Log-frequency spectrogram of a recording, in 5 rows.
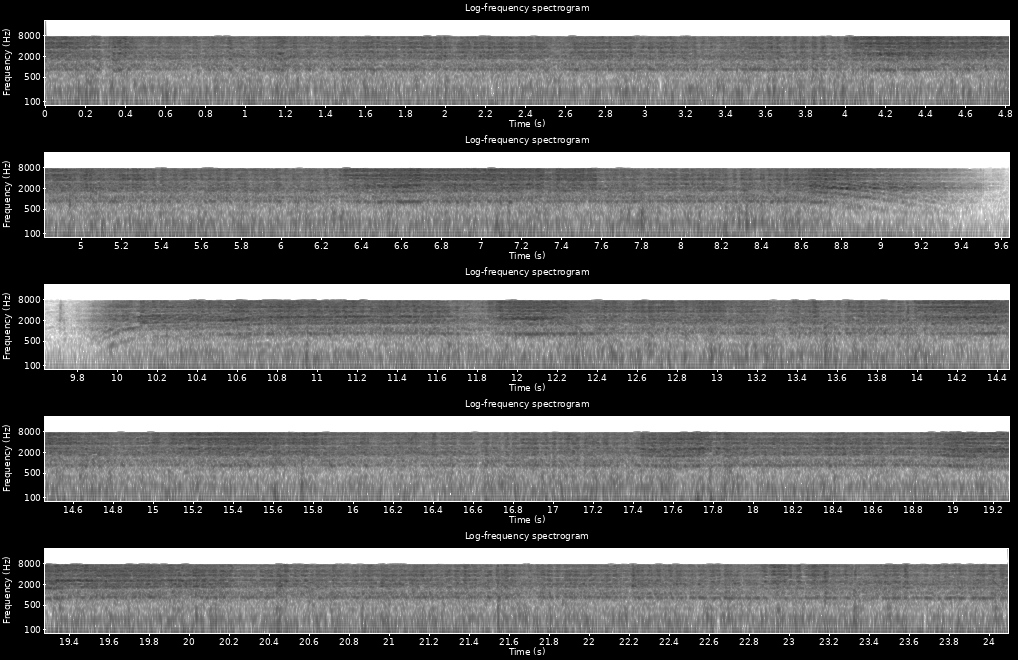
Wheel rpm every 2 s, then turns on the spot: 230, 240, 230, 230, 110, 180, 230, 230, 230, 230, 230, 220.
none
